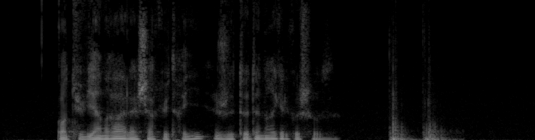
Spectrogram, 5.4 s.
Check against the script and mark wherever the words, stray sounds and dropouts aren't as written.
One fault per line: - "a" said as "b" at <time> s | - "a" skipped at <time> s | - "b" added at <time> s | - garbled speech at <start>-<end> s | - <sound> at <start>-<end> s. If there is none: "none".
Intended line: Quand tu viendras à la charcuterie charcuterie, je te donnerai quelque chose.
- "charcuterie" skipped at 2.1 s
- thud at 3.9-4.7 s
